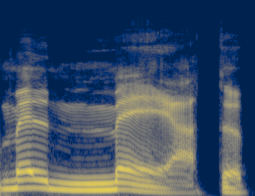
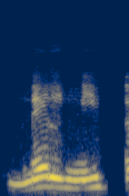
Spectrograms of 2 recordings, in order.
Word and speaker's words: Melmeet: Emiliano, spiegaci un attimo come ti dobbiamo chiamare, Melmeet o Melmeat? Allora, Melmeet è la pronuncia esatta.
